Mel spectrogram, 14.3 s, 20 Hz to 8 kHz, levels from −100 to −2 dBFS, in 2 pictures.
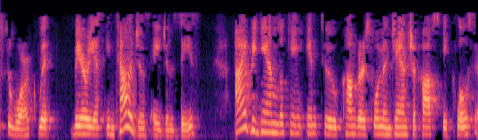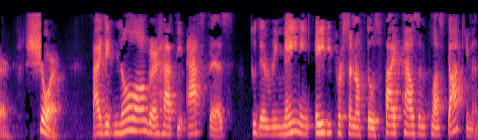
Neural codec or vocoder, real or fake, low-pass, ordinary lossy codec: codec, 16 kHz, 2 kbps, X-Codec, HuBERT features, trained on general audio; fake; 7.2 kHz; MP3, 24 kbps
